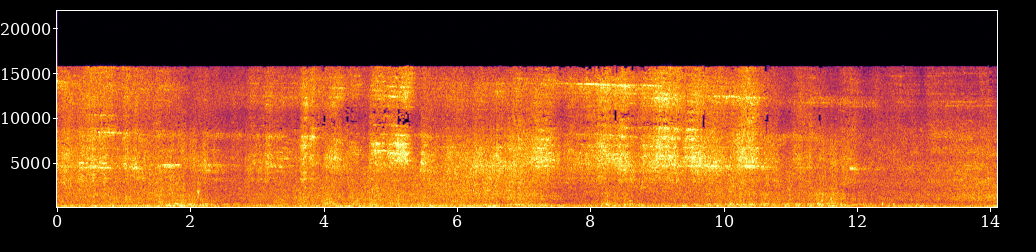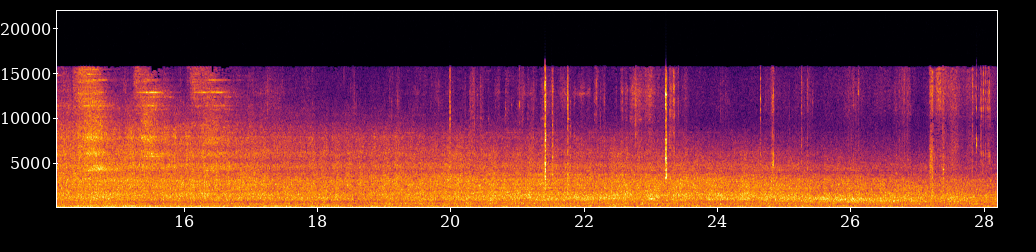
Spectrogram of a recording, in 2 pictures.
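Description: Covered hopper cars of a freight grain train rolling past, a continuous rumble and clatter of steel wheels on the rails, with a steady hum through the first several seconds. The sound eases slightly toward the end.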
